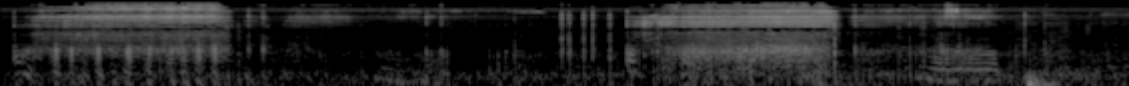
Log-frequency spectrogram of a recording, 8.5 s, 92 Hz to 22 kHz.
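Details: Snoring of Maria, an elderly fawn female pug aged 12, at home in Japan in winter: two drawn-out, gravelly breaths several seconds apart over a low, steady indoor hum, ending with a soft thump.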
